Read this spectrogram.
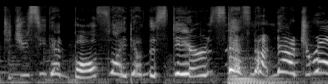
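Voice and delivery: freaked out. Acted. Ball flew down the stairs.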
